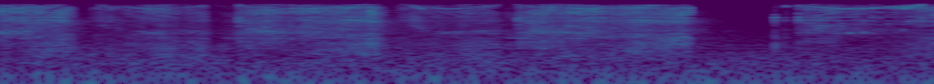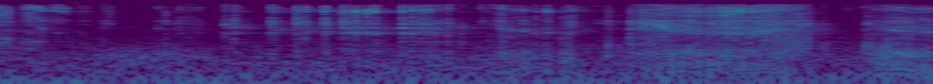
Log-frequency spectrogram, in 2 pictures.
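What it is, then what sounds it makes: Wooden comb. A small solid wooden hair comb is held in the hand while fingernails scratch and strum along its teeth. The result is bright, raspy bursts of rapid ticking with short pauses between strokes. The sound is quiet and thin, with almost no low end.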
